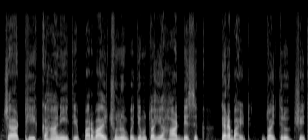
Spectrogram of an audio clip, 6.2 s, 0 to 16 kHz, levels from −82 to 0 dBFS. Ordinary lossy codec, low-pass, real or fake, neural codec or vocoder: none; 14.4 kHz; fake; vocoder, 48 kHz, 128 mel bands, Vocos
